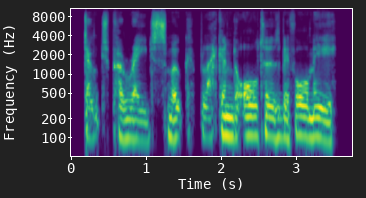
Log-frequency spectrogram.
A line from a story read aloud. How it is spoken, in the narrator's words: Paul growled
